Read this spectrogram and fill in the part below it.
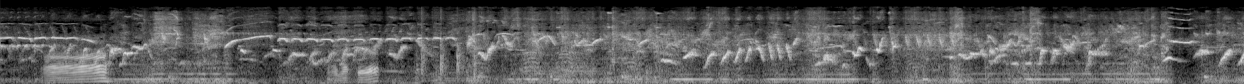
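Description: Several caged songbirds sing loud, varied, whistling and chattering songs close by.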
